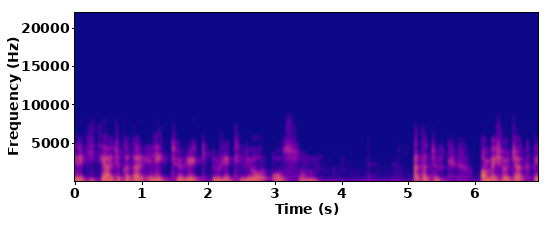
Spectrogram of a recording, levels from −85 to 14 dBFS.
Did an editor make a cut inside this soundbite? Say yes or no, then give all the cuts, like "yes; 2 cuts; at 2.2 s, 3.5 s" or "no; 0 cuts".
no; 0 cuts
